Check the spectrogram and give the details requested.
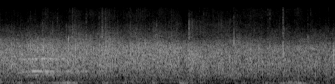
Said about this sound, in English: a big applause for her if we could.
